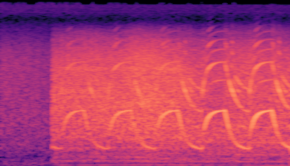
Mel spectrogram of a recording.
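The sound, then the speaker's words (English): An ambulance siren from a speeding ambulance bursts in loudly after a brief quiet moment, its wailing tones sweeping up and down in rapid repeating cycles over a low engine rumble. “Bond and Holly are strapped down on stretchers in a speeding ambulance”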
